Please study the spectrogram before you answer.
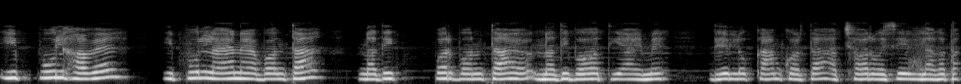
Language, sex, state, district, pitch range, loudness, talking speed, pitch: Hindi, female, Bihar, Gopalganj, 245-275 Hz, -14 LUFS, 150 wpm, 250 Hz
